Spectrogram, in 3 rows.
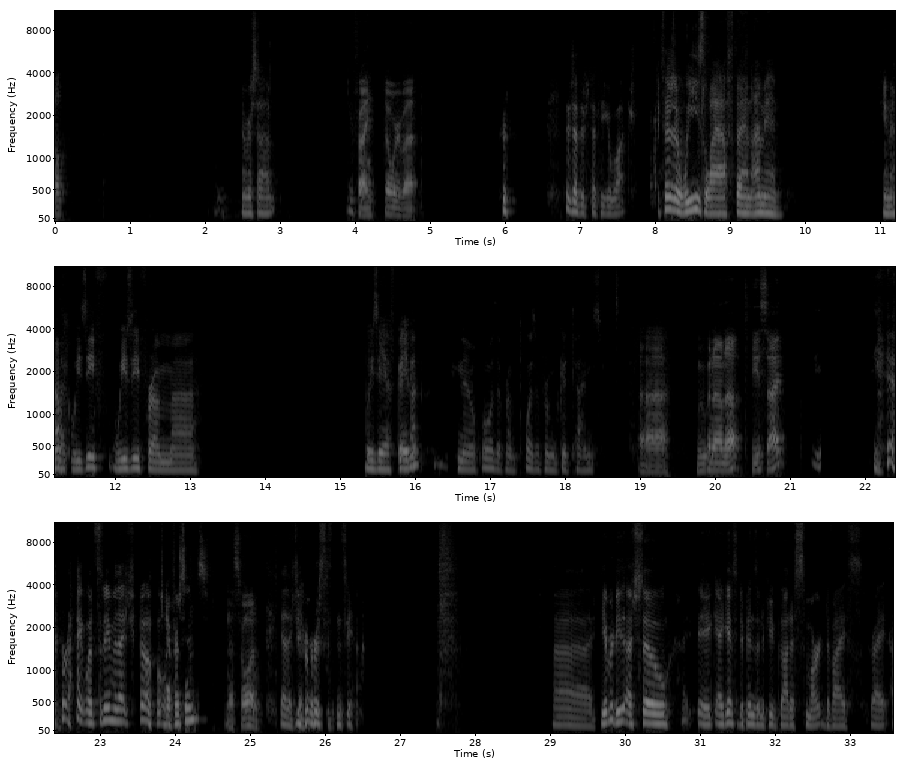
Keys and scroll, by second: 17.5 super+s, 22.4 space.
